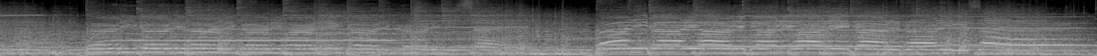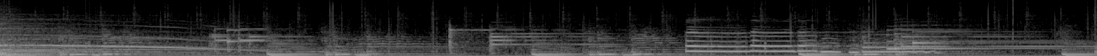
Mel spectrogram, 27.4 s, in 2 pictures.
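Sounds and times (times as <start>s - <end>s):
hurdy-gurdy: 0.0s - 18.0s.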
